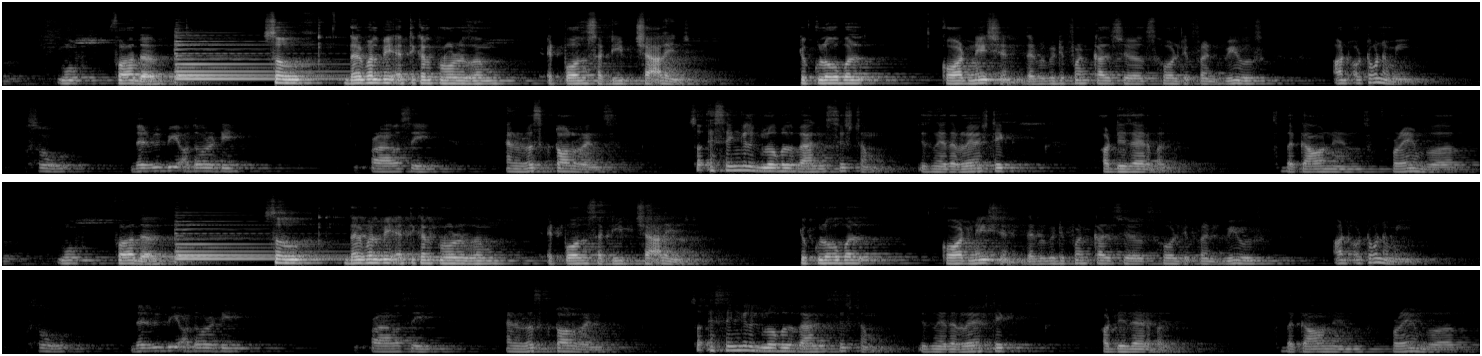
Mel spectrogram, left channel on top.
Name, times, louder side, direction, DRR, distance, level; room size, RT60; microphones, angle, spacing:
voice 1, 0.6-1.6 2.6-5.0 5.4-6.9 8.0-8.7 9.4-12.6 13.3-14.1 15.0-15.5 16.1-17.2 18.5-19.1 19.8-20.9 21.7-23.6 23.9-24.9 25.8-26.5 27.6-28.4 28.7-29.3, left 2 dB, 60° left, 7 dB, 1.8 m, -28 dB
sound 1, 1.7-4.0, left 3 dB, 90° left, 1.7 m, -28 dB
26.0 x 16.5 x 7.5 m, 1.2 s
head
